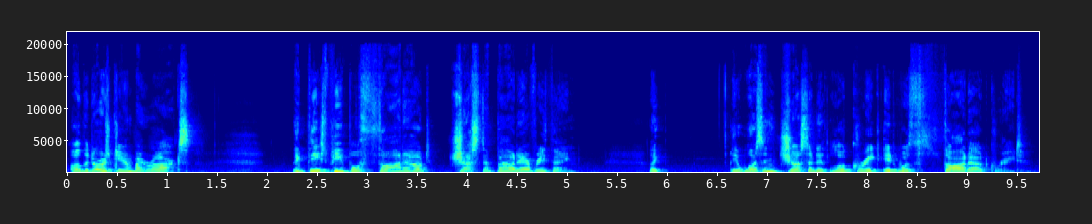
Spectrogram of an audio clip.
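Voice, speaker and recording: A podcast co-host with a medium-pitched, very animated voice that swings up and down. The delivery is casual and enthusiastic, with emphatic points and plenty of swearing, like an informal film review. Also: unhurried.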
